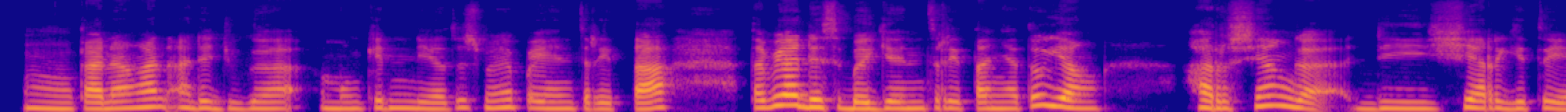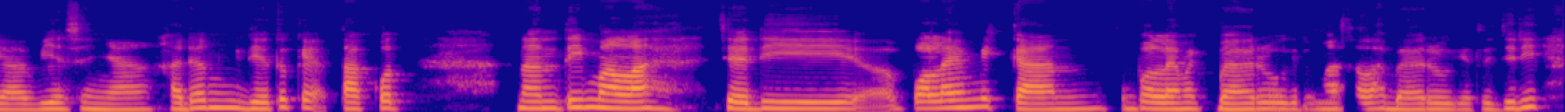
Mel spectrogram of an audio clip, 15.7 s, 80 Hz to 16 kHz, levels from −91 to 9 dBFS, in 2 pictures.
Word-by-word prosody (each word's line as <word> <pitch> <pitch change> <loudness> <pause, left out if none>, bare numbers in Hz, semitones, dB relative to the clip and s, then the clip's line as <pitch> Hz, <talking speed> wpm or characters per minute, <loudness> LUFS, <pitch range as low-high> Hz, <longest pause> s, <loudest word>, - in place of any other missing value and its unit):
Mmm. 210 -2 -1
Kadang, 210 +2 +3
kan, 255 +1 +4
ada 235 -3 -1
juga 210 +3 -4
mungkin 215 +1 -2
dia, 205 -2 -1
tuh, 240 +4 -5
sebenarnya 240 +1 -2
pengen 210 -2 -2
cerita, 195 +3 +2 0.4
tapi 235 +6 +3
ada 320 -5 +9
sebagian 210 -1 +1
ceritanya, 210 -1 -1
tuh, 305 +1 +2
yang 225 -6 +5 0.5
harusnya 230 +6 +2
nggak 215 -6 +2
di-share, 210 +3 0
gitu, 210 +2 -3
ya, 180 -1 -2
biasanya. 185 -1 -4
Kadang 230 +4 -1
dia, 205 -1 0
tuh, 255 +3 -4
kayak 235 - -5
takut 205 +2 -1 0.6
nanti 220 +2 +1
malah 225 -2 +5 0.3
jadi 215 -2 0 0.6
polemik, 240 +4 +1
kan, 190 +2 0
polemik 200 -1 -1
baru, 195 +1 -1
masalah 195 +1 -5
baru, 190 0 -3
gitu. 185 +1 -12
Jadi 210 +6 -1
210 Hz, 150 wpm, -20 LUFS, 200-225 Hz, 0.6 s, ada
